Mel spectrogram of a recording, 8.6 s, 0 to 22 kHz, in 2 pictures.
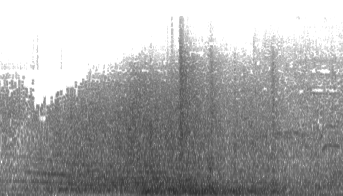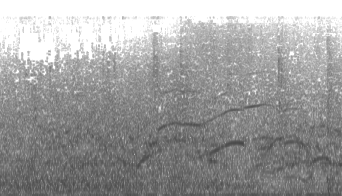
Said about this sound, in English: But here's something else he has the screen go completely to black, and we listen to audio records of the September 11th attack.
